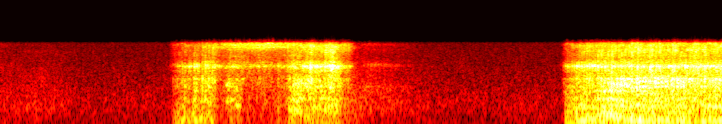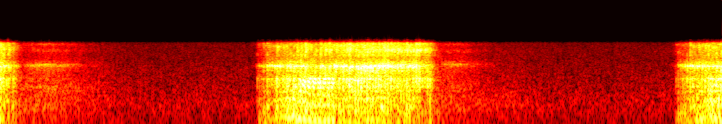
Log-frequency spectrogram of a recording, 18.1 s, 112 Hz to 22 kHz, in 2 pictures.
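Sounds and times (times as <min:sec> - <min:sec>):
person snoring loudly: 0:02.1 - 0:04.5, 0:07.0 - 0:09.6, 0:12.2 - 0:14.6, 0:17.4 - 0:18.0.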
